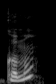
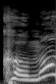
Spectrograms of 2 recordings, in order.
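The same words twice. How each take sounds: First: Short puzzled rising question; taken aback. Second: Loud, high, rising exclamation; outraged yell. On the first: Husband hears the neighbour's accusation, taken aback. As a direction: ask in baffled surprise, without shouting. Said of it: "dit le mari interloqué". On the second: Husband hears his wife will keep deciding, outraged yell. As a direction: explode in outraged disbelief. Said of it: "se mit à hurler le mari". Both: A narrator's reading.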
